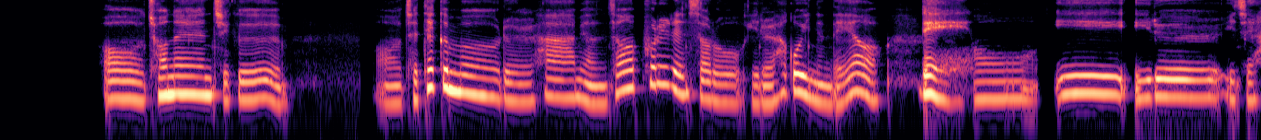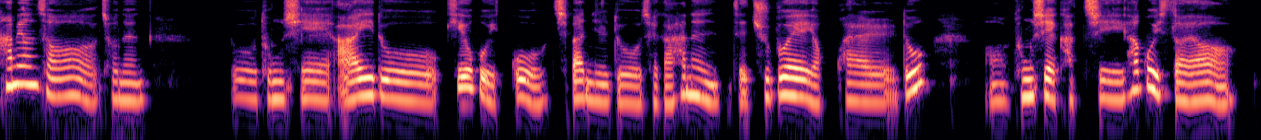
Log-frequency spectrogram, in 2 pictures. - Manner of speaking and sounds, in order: other background noise
- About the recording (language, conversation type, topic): Korean, advice, 일과 가족의 균형을 어떻게 맞출 수 있을까요?
- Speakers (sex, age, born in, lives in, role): female, 40-44, South Korea, South Korea, user; female, 40-44, United States, United States, advisor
